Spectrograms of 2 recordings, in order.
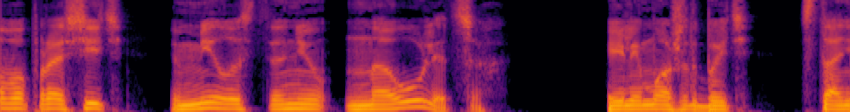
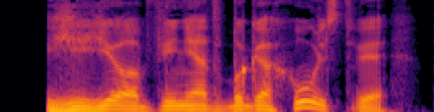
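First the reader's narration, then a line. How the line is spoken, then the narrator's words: Moaning. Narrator (Russian): простонал он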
